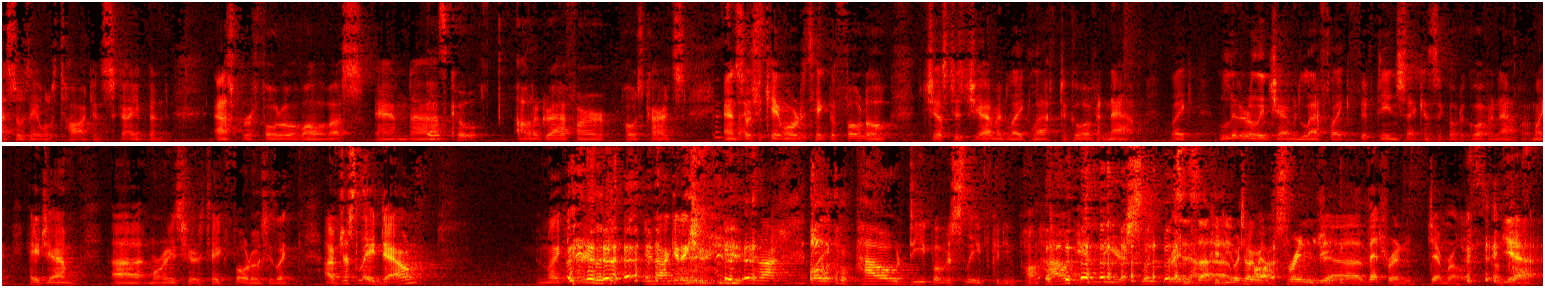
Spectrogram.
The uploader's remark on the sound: LIVE from Regina Fringe. Coming to you LIVE (at the time) from The Regina Fringe Festival.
